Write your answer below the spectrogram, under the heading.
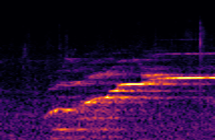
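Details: Bull elk in the rut, bugling in a west yard while raking grass with his antlers: a whistled note rises from low to a piercing, sustained high squeal with bright overtones, growing steadily louder.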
